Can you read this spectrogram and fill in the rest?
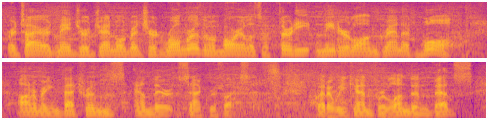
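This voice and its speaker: Mellow Canadian man anchoring radio news. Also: mid-range voice, moderate pace. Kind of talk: morning radio newscast, conversational scripted delivery.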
